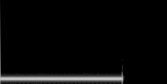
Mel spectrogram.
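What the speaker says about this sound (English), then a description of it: "a sine wave." A pure, steady sine test tone from the Logic EXS24 sampler holds at a single low pitch for just over a second, then cuts off abruptly into silence with a faint click.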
